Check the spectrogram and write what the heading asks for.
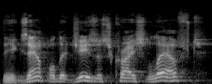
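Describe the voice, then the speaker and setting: A man preaching a sermon, acting out little dialogues, laughing between points and reading scripture slowly. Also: medium pitch, animated, sharp tone, breathy edge.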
